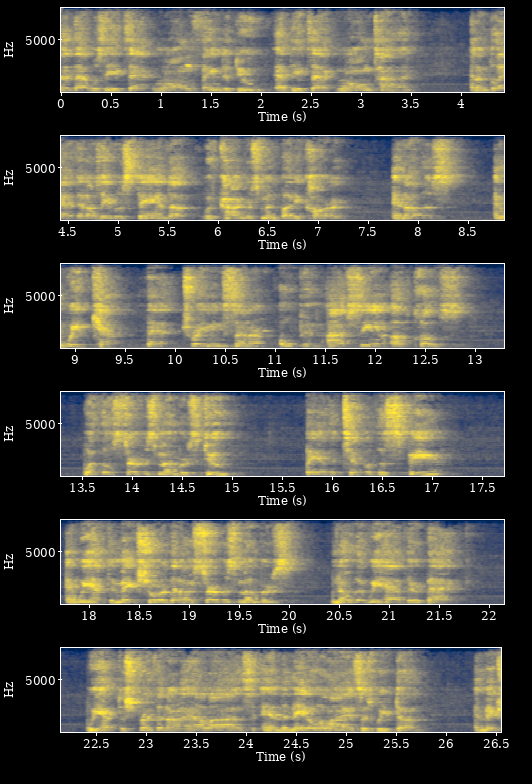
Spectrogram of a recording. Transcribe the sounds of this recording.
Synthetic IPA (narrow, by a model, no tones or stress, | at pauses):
ɨ̃t̪ðət̚wʌzðiɨɡzæk̚t̚ɹɔ̃ŋθɪ̃ŋtɨdɨɨt̪̚ðiɨɡzæk̚t̚ɹɔ̃ŋtʰãɪ̃m | ɨ̃ɾ̃ãɪ̃mɡlæd̪̚ðɨɾaɪwʌzeɪbl̩ˠtʰɨstæ̃ndʌp̚wɨð̥kʰɑ̃ŋɡɹɨsmɨ̃nbʌɾikʰɑɹɾə˞ | ɨ̃nʌðə˞z̥ | ɨ̃nwikʰɛp̚ðɨtʰɹ̥ẽɪ̃nɪ̃ŋsɛ̃ɾ̃ə˞oʊpɨ̃naɪv̥sĩnʌp̚kʰl̥oʊs | wʌt̪̚ðoʊz̥sɜ˞vɨsmɛ̃mbə˞zdɨ | ðeɪə˞ðɨtʰɪpʌvðəspɪɹ | ɨ̃nwihæftɨmeɪkʃʊɹðɨɾaʊə˞sɜ˞vəsmɛ̃mbə˞z | noʊðɨt̚wiɨvðə˞bæk̚ | wiɦæftɨstɹ̥ɛ̃ŋk̚θɨ̃naʊə˞ælaɪzɨ̃nðɨneɪɾoʊəlaɪɨ̃nsɨzwivdʌ̃n | ɨ̃nmeɪk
